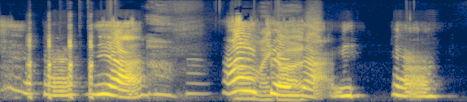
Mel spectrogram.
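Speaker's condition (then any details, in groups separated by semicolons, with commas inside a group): ALS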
